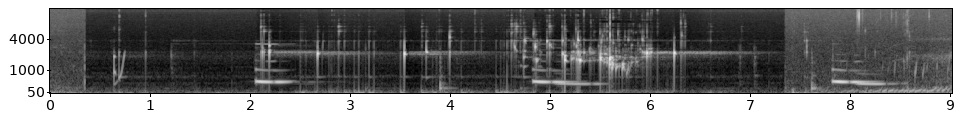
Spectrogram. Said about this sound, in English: The work begins with the sounds of shells and tuning forks struck and submerged in an amplified ball of water.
